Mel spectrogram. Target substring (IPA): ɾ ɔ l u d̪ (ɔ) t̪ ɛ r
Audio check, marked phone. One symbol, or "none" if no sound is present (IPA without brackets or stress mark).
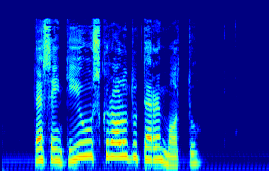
u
